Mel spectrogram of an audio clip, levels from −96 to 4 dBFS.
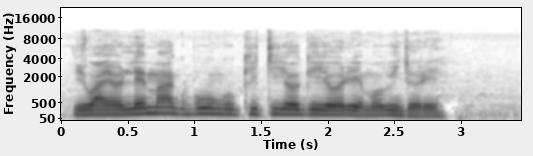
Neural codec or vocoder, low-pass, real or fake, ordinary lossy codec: none; 10.8 kHz; real; none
